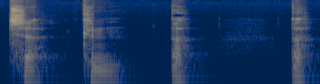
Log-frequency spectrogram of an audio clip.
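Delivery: "T, kun, uh" as tiny reduced schwa syllables; unstressed grammar words. Shown as a demonstration. Teacher listing grammar words, short unstressed weak forms. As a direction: drop each to a brief, low "tuh, kun, uh". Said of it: "that are unstressed".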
